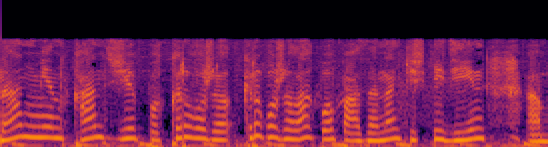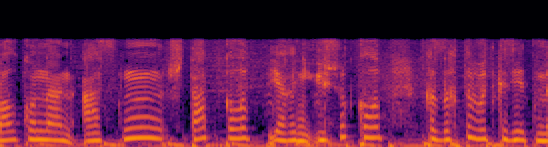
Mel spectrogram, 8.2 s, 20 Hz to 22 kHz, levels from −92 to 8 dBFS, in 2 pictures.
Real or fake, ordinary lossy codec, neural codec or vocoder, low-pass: real; none; none; 7.2 kHz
